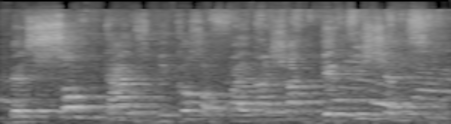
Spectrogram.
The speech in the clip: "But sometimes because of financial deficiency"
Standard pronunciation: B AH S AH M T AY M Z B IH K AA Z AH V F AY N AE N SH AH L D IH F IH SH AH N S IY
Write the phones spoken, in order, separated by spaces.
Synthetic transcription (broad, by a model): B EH S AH M T AY M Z B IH K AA S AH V F AY N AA N SH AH L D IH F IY SH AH N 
